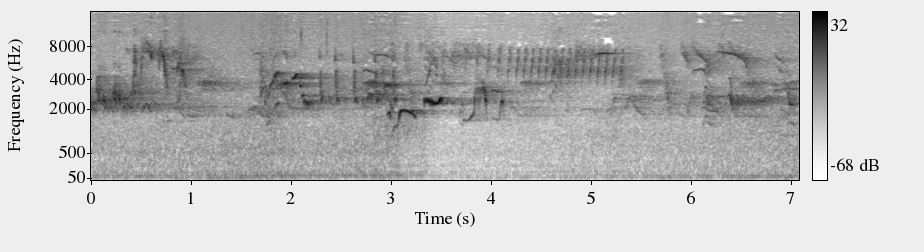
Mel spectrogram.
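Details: Multiple birds singing at once, with rapid high chirps and buzzy trills followed by a few loud whistled notes, then a softer chattering chorus.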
